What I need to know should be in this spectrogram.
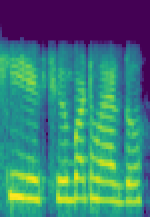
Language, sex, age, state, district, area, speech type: Kashmiri, female, 18-30, Jammu and Kashmir, Bandipora, rural, conversation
